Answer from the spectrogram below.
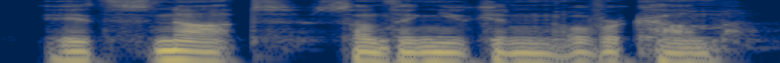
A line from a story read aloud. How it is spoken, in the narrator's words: she says quietly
